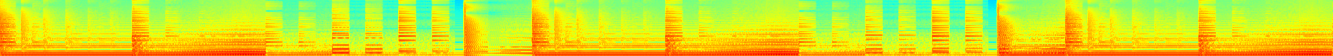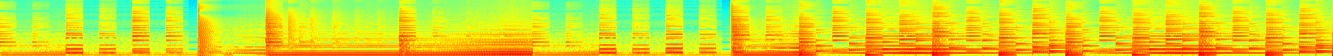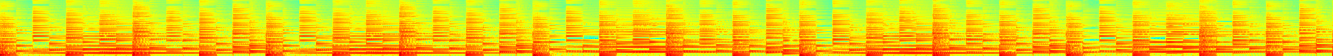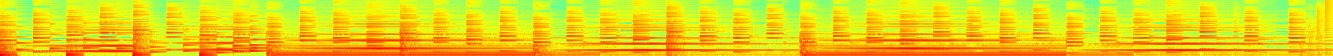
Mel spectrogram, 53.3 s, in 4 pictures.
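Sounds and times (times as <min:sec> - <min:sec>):
slow 8-bit background music: 0:00.0 - 0:53.3.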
